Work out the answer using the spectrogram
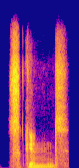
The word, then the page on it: skint: British English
